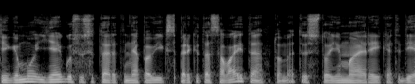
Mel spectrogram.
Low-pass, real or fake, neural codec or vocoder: 10.8 kHz; real; none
